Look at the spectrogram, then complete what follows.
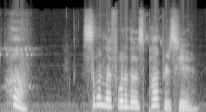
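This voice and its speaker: A woman's voice: mid-range voice, very animated, a little slow, darkish tone, slight background noise. A woman voicing a perky, impulsive, childlike young female sidekick in a video game, playful and eager. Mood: playful, excited.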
